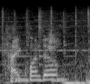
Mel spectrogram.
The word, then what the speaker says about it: Taekwondo: So you pronounce it Taekwondo? – Yeah.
